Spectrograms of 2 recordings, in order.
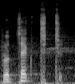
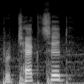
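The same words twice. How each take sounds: First: The ending is a doubled T with no vowel. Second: The ending is a full extra syllable. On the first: The speaker calls it wrong. "Para no decir protected" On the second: The speaker calls it right. "decimos protected"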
